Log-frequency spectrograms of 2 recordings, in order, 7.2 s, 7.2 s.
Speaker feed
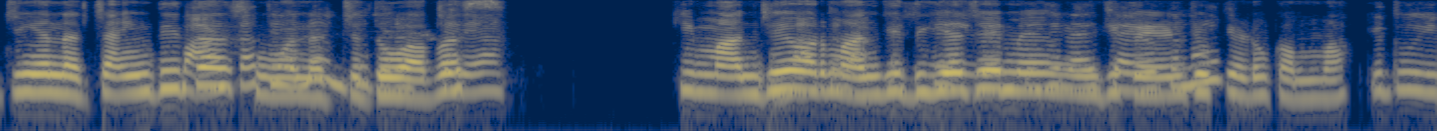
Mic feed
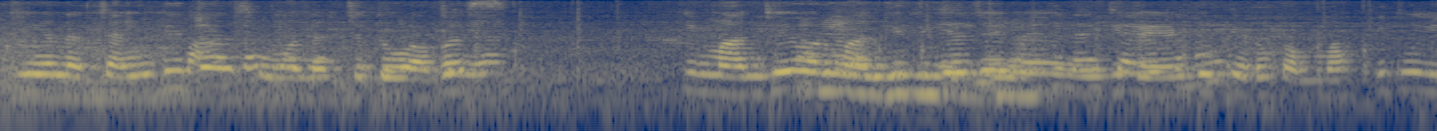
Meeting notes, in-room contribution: present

